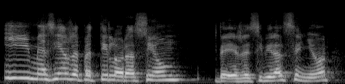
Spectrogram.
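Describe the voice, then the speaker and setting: Male pastor, personal testimony, high and earnest, raises his voice when he acts out quotes. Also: animated. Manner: drops soft and slow for prayers. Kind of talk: personal testimony to a youth group. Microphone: home mic for an online vigil.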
